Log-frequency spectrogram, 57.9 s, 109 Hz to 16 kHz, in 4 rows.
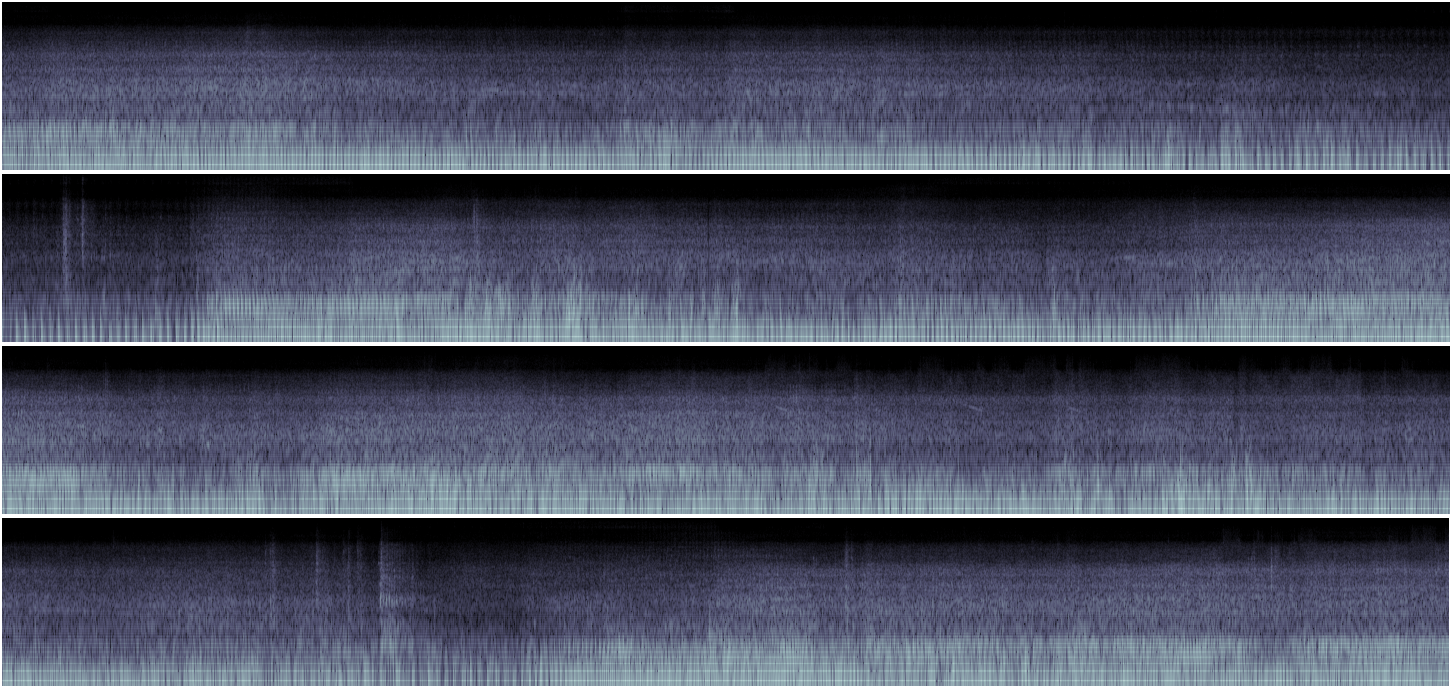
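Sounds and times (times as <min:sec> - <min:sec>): motorcycle engine running: 0:00.0 - 0:57.9.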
